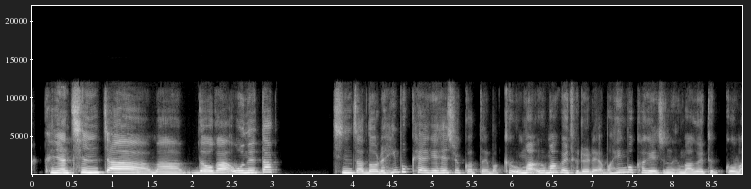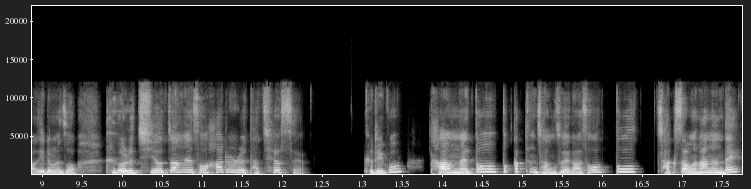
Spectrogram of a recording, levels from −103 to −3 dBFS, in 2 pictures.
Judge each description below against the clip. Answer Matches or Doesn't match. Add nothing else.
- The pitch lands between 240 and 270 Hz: Matches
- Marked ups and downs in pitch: Doesn't match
